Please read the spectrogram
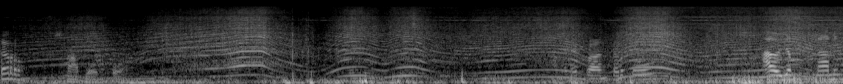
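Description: RC model paramotor's propeller motor whining in flight, its pitch rising and falling again and again in smooth swells as the model passes close. Someone says the motor is coughing. A low rumble of wind on the microphone runs underneath.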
